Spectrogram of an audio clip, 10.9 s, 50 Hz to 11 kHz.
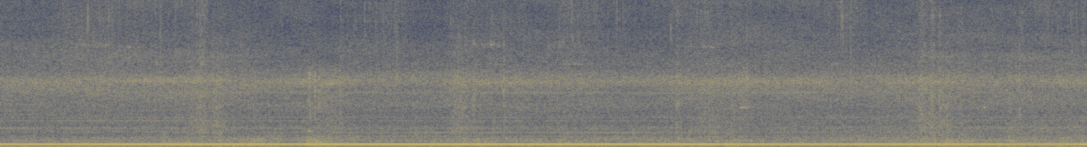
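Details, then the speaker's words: Old Hoover with a gasketed telescoping wand, owned since about 2007–2008; the motor was never or barely lubricated, with nothing done in over a decade. A steady, quiet, even motor whine with no rattles or grinding; normal healthy running. "clicking that together is just part of the experience all right let's fire up the Hoover so quiet"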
